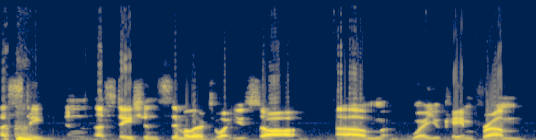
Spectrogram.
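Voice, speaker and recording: Very bright-voiced man as game master. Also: lowish voice, steady tone, unhurried, gravelly, rough recording. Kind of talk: running a tabletop fantasy game, narrating and calling rolls.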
